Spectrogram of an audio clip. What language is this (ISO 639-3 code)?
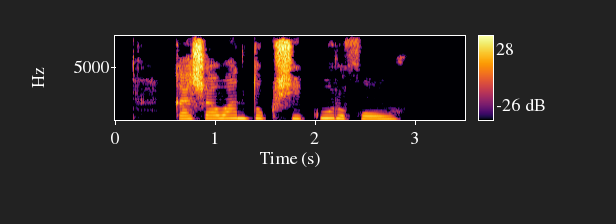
qur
